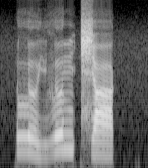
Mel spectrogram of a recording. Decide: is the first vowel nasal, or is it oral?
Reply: oral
